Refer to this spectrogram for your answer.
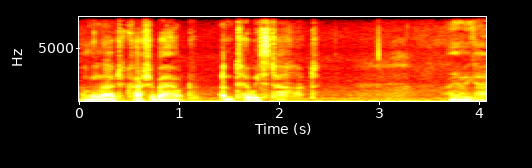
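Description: A man's voice: fairly low pitch, flat delivery, moderate pace, creaky, a little mellow, a little hiss or hum. A man hosting a casual live podcast, chatting in a rambling way and laughing often. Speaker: podcast host.

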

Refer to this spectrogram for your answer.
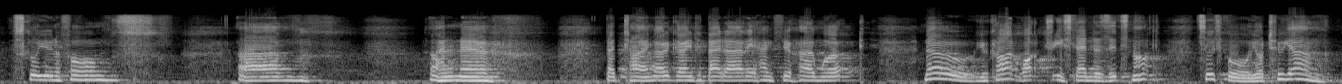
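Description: A man's voice: sits high, pitched above the performer's own voice. A pompous theatrical grande dame, put on by a man, gushing and grand with a fondness for "darling." She dispenses advice with lofty confidence. The sound is roomy and echoey. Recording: roomy echo.

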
